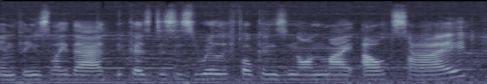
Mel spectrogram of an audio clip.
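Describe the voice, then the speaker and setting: Music plays in the background and the room echo is audible as a woman speaks with a Brazilian Portuguese accent. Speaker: interviewee, marketing worker. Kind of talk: interview. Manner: hesitant, with fillers.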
